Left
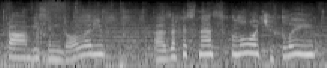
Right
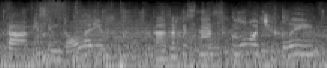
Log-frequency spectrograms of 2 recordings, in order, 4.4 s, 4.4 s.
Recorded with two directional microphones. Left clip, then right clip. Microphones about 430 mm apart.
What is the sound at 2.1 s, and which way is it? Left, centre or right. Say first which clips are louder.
Speech: left 4 dB; centre.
